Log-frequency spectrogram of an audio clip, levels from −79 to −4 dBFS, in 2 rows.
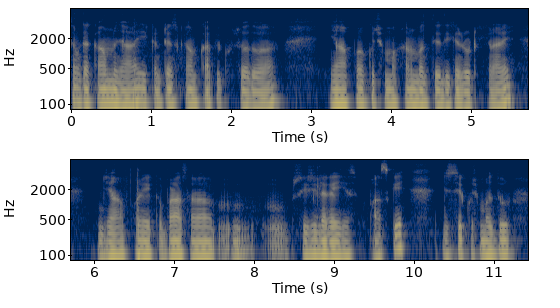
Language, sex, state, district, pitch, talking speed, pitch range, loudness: Maithili, male, Bihar, Supaul, 95 Hz, 145 wpm, 90-100 Hz, -35 LUFS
